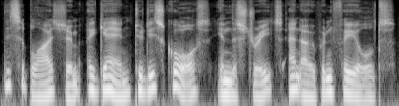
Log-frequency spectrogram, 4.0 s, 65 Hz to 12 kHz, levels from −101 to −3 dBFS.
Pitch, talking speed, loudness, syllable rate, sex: 120 Hz, 180 wpm, -18 LUFS, 4.8 syllables/s, male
